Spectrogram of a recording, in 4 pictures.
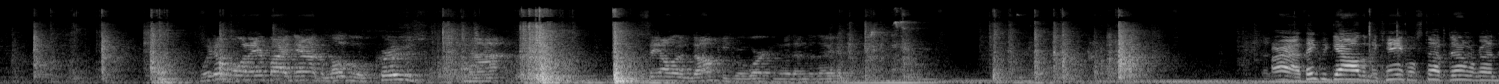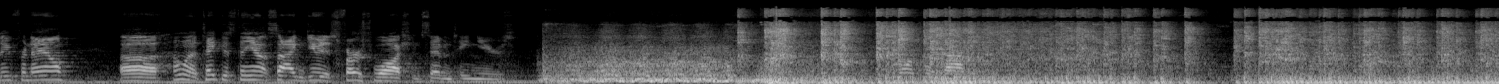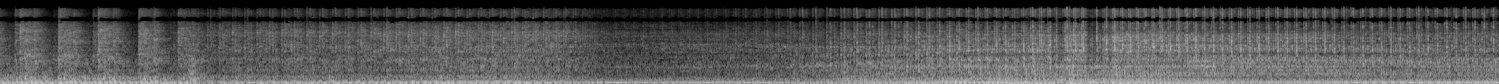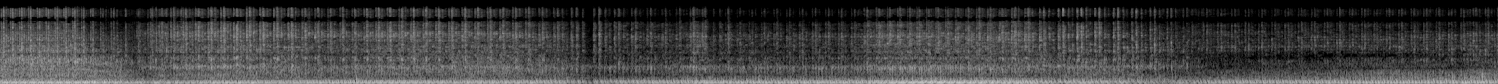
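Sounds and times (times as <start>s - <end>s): car engine running: 20.5s - 59.9s.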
